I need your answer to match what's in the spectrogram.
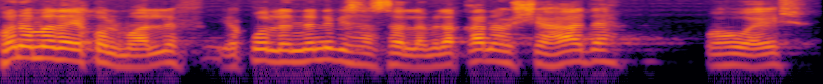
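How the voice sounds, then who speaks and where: A man's voice: a little high, racing, warm tone, lo-fi sound. A man teaching a study circle, explaining a classical text conversationally and quizzing his students.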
